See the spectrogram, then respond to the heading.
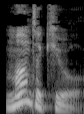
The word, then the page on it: monticule: British English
